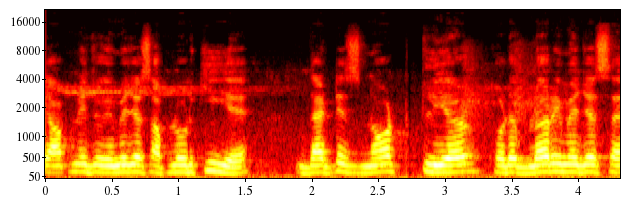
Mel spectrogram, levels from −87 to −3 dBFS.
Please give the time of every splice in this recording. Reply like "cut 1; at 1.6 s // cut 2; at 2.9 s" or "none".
none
